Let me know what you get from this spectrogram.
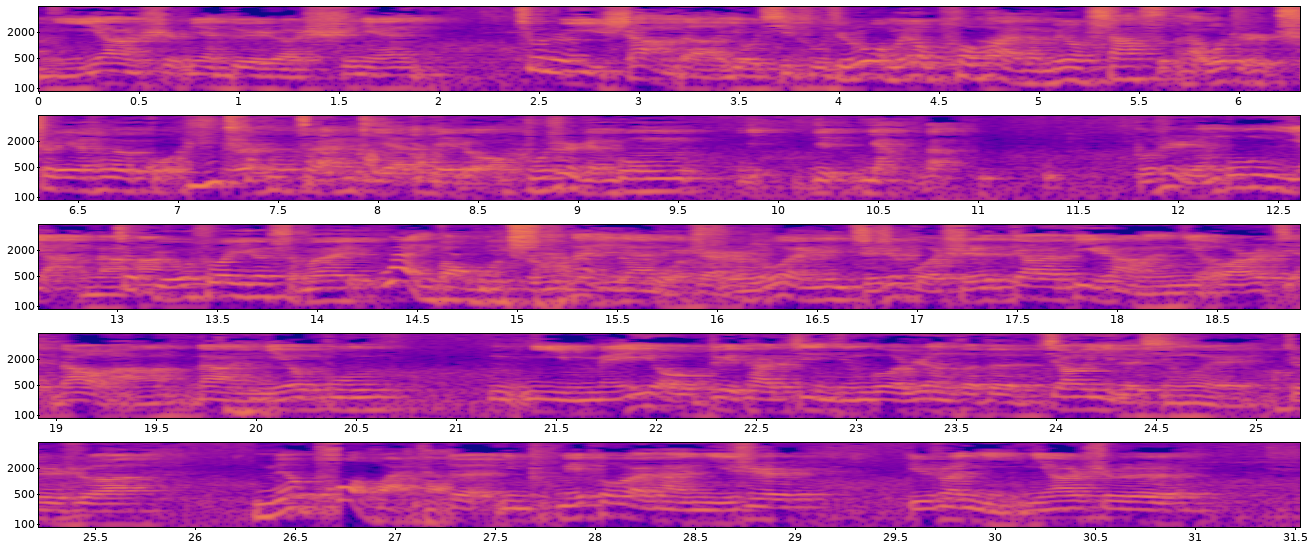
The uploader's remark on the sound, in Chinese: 本期节目为在张大妈办公区用录音笔录制，可能有街道上的杂音，请见谅。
